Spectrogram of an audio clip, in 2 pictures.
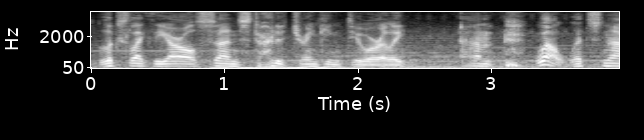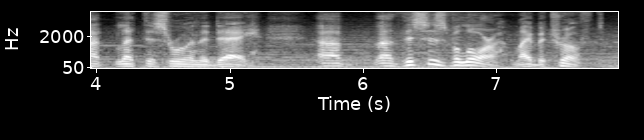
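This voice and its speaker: A man's voice: mid-range voice, expressive, moderate pace, over music, lightly acted. An actor playing an anxious, good-natured young male elf in a fantasy video game, hesitant and worried. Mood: awkward, hesitant.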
